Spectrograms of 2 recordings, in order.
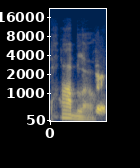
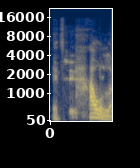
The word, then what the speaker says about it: Paulo: You have to eat it a little.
